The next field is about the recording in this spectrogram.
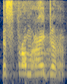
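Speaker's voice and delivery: loud, fervent sermon over music; full-force preaching. Acted. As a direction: preach it out, pushing the congregation. Preaching climax to amen call.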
